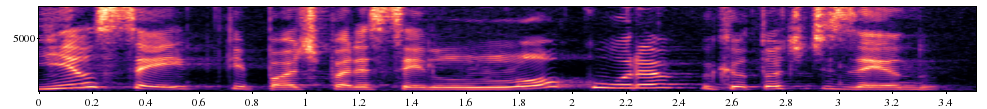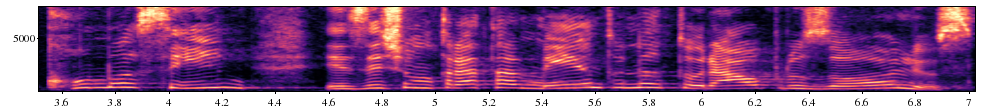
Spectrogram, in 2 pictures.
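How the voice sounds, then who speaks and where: At a moderate pace and with hardly any pauses, a woman speaks in a high pitch with very wide pitch swings and very even loudness. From interior of São Paulo state, Brazil. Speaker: vision training instructor. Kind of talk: sales pitch.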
